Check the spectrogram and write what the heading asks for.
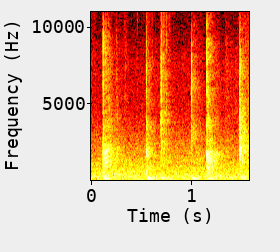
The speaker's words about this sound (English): Just walking around, clapping my hands, making a wall.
